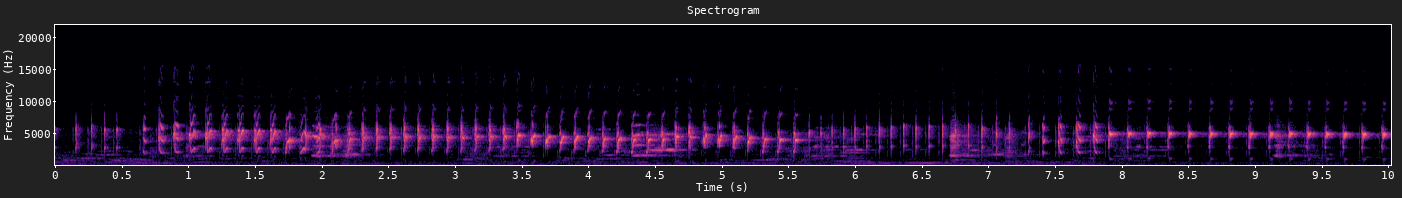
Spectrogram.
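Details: A lovebird sings its long 'ngekek' chatter as a training recording for other birds: a fast, high, rattling trill after a brief pause, slightly slowing and dipping midway, then resuming sharper and steadier toward the end.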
